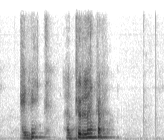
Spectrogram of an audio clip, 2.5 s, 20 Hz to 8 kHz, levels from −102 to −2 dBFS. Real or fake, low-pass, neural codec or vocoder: fake; 7.2 kHz; codec, 24 kHz, 1.5 kbps, HILCodec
